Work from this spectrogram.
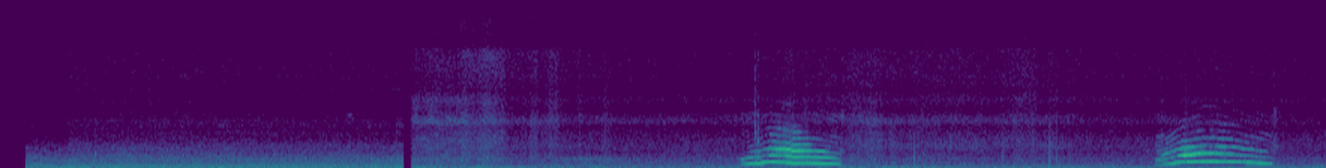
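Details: A six-year-old male cat talks insistently in the morning to wake its sleeping owner. It gives two clear, drawn-out meows about three and a half seconds apart, each rising then falling, over a quiet low indoor hum.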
